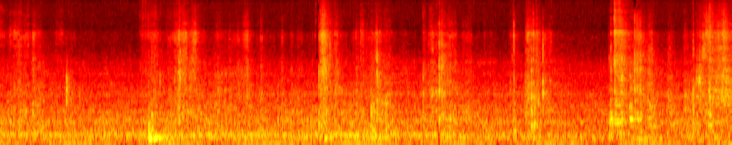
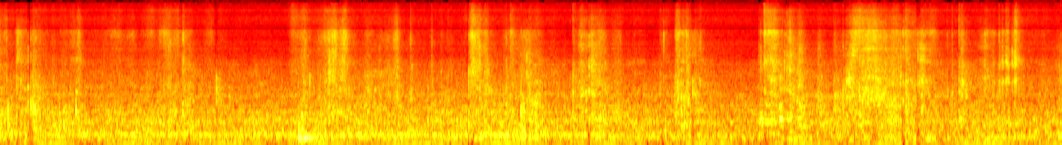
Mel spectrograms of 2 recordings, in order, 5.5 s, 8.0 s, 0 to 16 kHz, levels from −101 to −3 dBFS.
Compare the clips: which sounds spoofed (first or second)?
second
